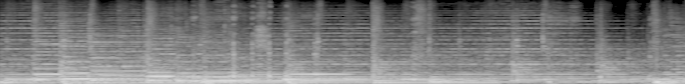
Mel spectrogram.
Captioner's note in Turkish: Gülüyorlar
